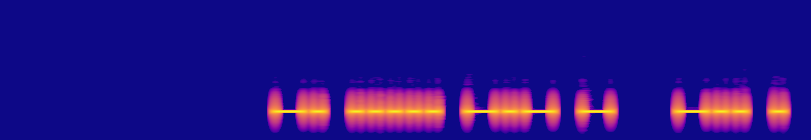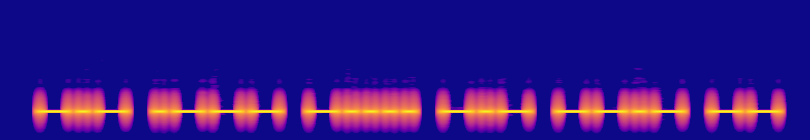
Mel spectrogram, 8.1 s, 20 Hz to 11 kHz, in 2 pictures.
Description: Morse code, heard as a keyed tone, about 25 wpm, 700 Hz. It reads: N5KT DE KJ6KQM
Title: Practice QSO - Exchange 4 - Ending - 25wpm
